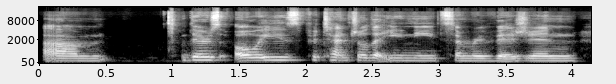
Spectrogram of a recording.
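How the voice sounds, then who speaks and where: Her voice is fairly low and mellow, with fairly even intonation and a slightly slow delivery. A woman in her thirties vlogging casually, she talks candidly to camera, laughs a lot and acts out others' lines in a lifted voice.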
